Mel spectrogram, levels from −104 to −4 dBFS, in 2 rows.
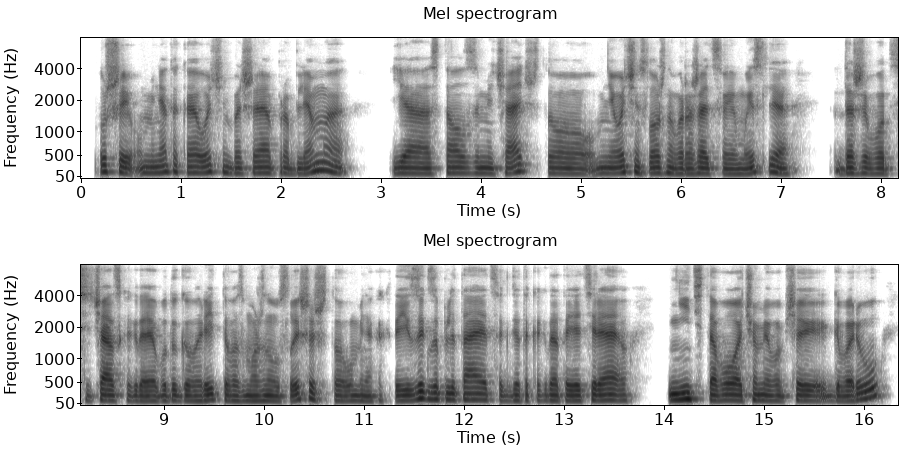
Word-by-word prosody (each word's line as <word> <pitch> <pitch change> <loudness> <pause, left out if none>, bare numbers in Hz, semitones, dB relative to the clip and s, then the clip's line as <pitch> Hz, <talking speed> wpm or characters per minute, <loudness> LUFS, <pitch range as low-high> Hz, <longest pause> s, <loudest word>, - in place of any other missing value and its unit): Слушай, 140 -4 0
у - - -8
меня 125 +3 -1
такая 135 -4 -1
очень 130 0 -2
большая 115 +2 -1
проблема. 120 +6 -2 0.4
Я 115 -1 +1
стал 115 +1 -2
замечать, 115 +4 -1
что 110 -7 -3
мне 115 +1 -1
очень 130 +2 0
сложно 120 -1 -1
выражать 110 +1 +1
свои 105 -2 -2
мысли. 110 +2 -1 0.4
Даже 115 0 0
вот 110 -1 -2
сейчас, 110 +1 +2
когда 105 -1 0
я 105 0 +3
буду 110 +2 -1
говорить, 110 +3 0
ты, 110 - 0
возможно, 105 0 0
услышишь, 115 +7 0
что 110 -3 -4
у - - -1
меня 105 -1 -1
как-то 105 +1 -5
язык 110 +7 +3
заплетается, 130 -3 +1
где-то 110 +2 -3
когда-то 110 0 -1
я 110 0 +4
теряю 115 0 +3 0.3
нить 135 +3 +4
того, 115 0 +4
о 110 - +4
чём 115 +1 -1
я 110 - +2
вообще, 105 0 +1
э, - - -3
говорю. 125 - +1
115 Hz, 165 wpm, -24 LUFS, 110-125 Hz, 0.4 s, я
